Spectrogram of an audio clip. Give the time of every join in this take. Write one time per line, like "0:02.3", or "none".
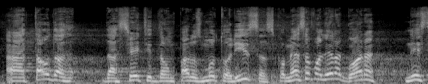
0:01.7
